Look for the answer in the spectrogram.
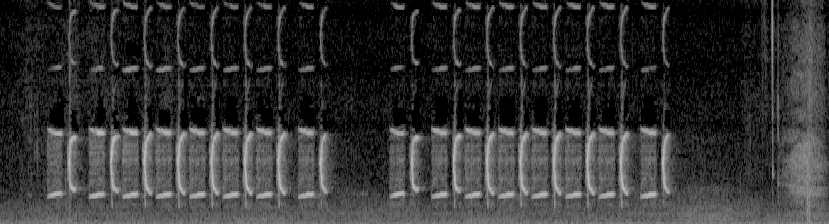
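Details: Northern Cardinal at a school forest bird-watching station sings "pretty pretty pretty": two bright runs of about nine loud, slurred whistles, each run under three seconds, ending with a brief soft thump.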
